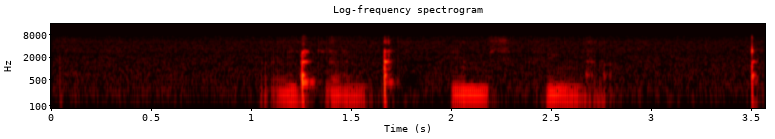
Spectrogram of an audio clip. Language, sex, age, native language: Icelandic, male, 30-39, Icelandic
